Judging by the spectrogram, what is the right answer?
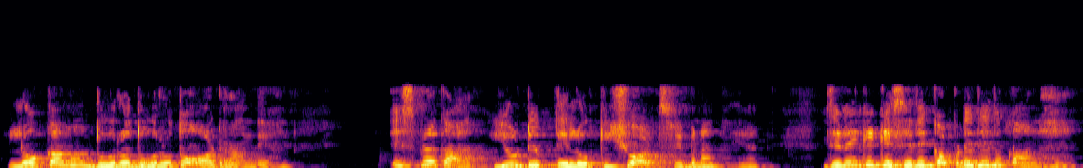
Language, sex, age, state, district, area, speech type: Punjabi, female, 18-30, Punjab, Tarn Taran, rural, spontaneous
